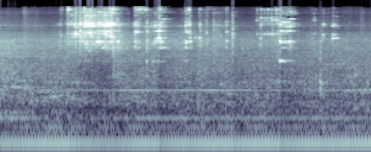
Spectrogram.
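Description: A metal chain rattles and clinks.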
